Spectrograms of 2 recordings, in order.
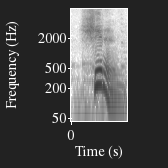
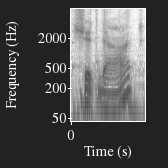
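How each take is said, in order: First: It is said as one contracted word. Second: It is said as two full words. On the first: The speaker calls it right. "mejor di" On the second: The speaker calls it wrong. "En vez de decir"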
